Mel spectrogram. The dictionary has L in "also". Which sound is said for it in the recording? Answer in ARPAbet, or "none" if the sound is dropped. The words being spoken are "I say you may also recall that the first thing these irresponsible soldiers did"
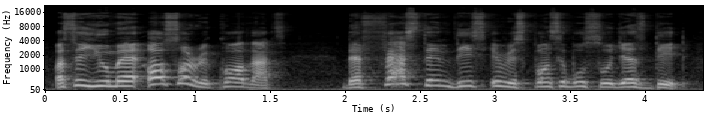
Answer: L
